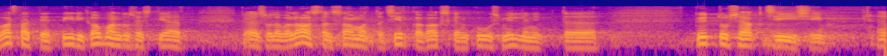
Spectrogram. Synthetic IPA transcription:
vɑst̪ɑt̪ʲːˑie̞t̪̚piːɾikɑwb̥ɑnd̪use̞st̪jæːb̥̚ | kæ̰ːsolevɑlɑːst̪ɑlsɑːmɑt̪ːˑɑsirkːˑɑkɑkske̞nd̪̥̚kuːsmilʲjonit̪ː | kyt̪ːˑuseɑkt̪siːsi

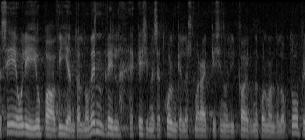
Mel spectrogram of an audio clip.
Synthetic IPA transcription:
se̞ːo̞lʲijupɑviːje̞nd̪̥ɑlno̞ve̞mbrile̞hke̞sʲime̞se̞t̪ko̞lmke̞lːe̞st̪mɑɾæːkːˑisino̞lʲid̪̥kɑhekymneko̞lmɑnd̪̥ɑlo̞kt̪o̞ːb̥ri

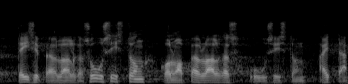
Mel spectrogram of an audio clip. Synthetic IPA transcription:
t̪e̞jsipːˑæɑlɑlɡ̥ɑsuːsist̪uŋɡ̥ko̞lmɑpːˑæevɑlɑlɡ̥ɑsuːsist̪uŋɡ̥ɑ̰jt̪ːˑæ

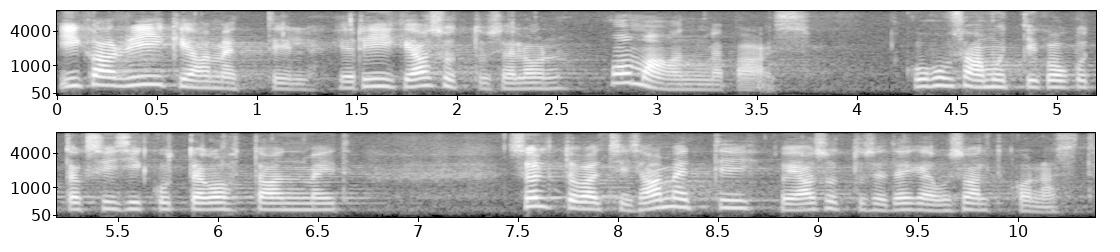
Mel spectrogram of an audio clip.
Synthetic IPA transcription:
iɡɑriːɡiɑme̞t̪ːˑiljɑɾiːɡ̥iɑsut̪ːˑuse̞lo̞no̞mɑɑnd̪̥me̞pɑ̰s | kuɦusɑmut̪ˑːiko̞ɡut̪ːˑɑksisikːut̪ːˑe̞ko̞ht̪ɑɑnd̪̥me̞jd̪̥ | sɤlt̪ˑːuvɑlt̪sisɑme̞t̪ːˑivɤjɑsut̪ːˑuse̞t̪e̞ɡ̥e̞vusvɑlt̪̚ko̞nːɑst̪

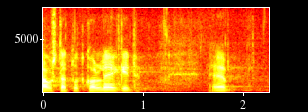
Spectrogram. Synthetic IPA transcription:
ɑust̪ɑt̪ːuot̪kolːeːkit̪

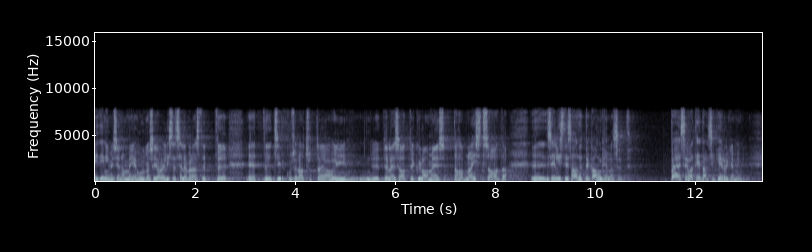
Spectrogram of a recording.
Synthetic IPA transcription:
ejd̪inime̞sienɑmːe̞jeɦulɡ̥ɑse̞jo̞leliht̪sɑt̪se̞lːepæɾɑst̪e̞t̪ː | e̞t̪ːsirkːˑuse̞ɾɑt̪sut̪ːˑɑjɑvɯj | t̪e̞le̞sɑːt̪ːˑe̞kylɑme̞ːst̪ɑɦɑb̥nɑjst̪sɑːd̪̥ɑ̰ | se̞lːist̪e̞sɑːd̪et̪ːekɑŋɡ̥e̞̰lʔɑ̰se̞̰d̪̥ | pæːse̞vɑd̪e̞d̪̥ɑsike̞rɡ̥e̞̰mḭnḭ

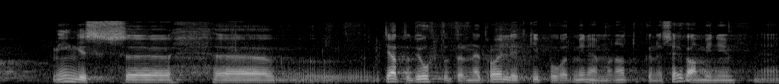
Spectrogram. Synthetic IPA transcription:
miŋɡ̥is | t̪eɑt̪ːˑud̪̥juht̪ud̪̥lne̞ːd̪ro̞lʲːid̪̥kipːuvɑd̪̥mine̞mɑnɑt̪ːˑu̥kːˑenese̞ɡ̥ɑmini

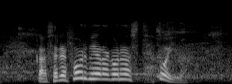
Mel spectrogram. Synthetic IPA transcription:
kɑsre̞fo̞rmiæɾɑko̞nːɑst̪ho̞jṵ

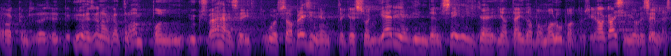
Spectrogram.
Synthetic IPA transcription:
ɑkːˑɑmsed̪ɑsɑyhesɤnɑɡ̥ɑt̪rɑmpːo̞nyksvæɦese̞jd̪uːe̞sːɑːpre̞sʲid̪̥e̞nt̪ːˑeke̞sːo̞njærjekind̪e̞lse̞lʲɡ̥e̞jɑt̪æjd̪ɑb̥o̞mɑlub̥ɑd̪̥usiɑɡ̥ɑɑsʲiejo̞le̞se̞lːes

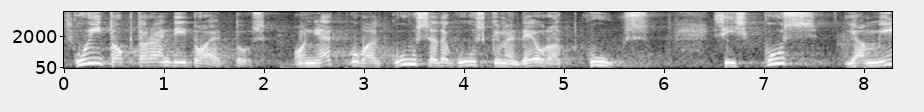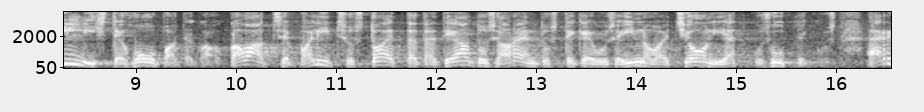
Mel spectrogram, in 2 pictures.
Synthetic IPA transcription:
kujd̪o̞kt̪o̞ɾɑnʲd̪̥it̪o̞e̞̰t̪ːˑṵs | ʔo̞̰njæt̪̚kuvɑlt̪̚kuːsːɑd̪̥ɑkuːskyme̞nd̪e̞wɾot̪kuːs | siskus | jɑmilʲːist̪e̞ɦo̞ːbɑ̰d̪̥e̞̰ɡ̥ɑ̰kɑvɑt̪se̞b̥vɑlʲit̪sust̪o̞e̞t̪ːˑɑd̪̥ɑt̪e̞ɑd̪̥useɑɾe̞nd̪̥ust̪e̞ɡ̥e̞vuseinːo̞vɑt̪sio̞ːnʲijæt̪̚kusuːt̪ˑlikːˑṵst̪ær

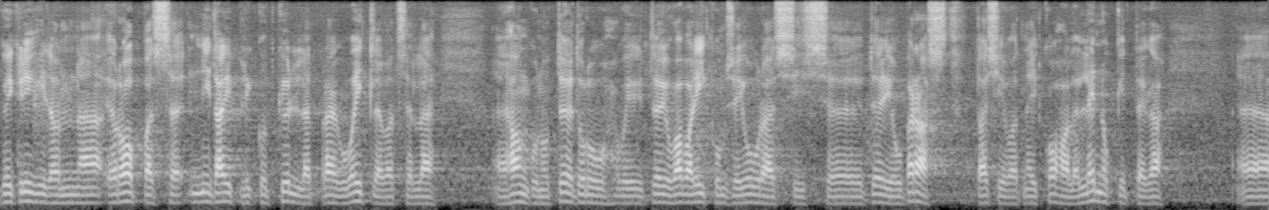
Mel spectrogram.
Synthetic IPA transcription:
kɤjkːˑriːɡid̪o̞ne̞wɾo̞ːpːˑɑsniːt̪ɑjpːlikːˑud̪̥kylːe̞t̪̚prɑeɡ̥uvɤjt̪ˑle̞vɑd̪̥se̞lːe̞ | hɑŋɡ̥unud̪̥̚t̪ø̞ːt̪uɾuvɯjt̪ø̞ːjuwvɑb̥ɑliːkˑːumise̞juːɾesːist̪ø̞ːjɤwpæɾɑst̪t̪ːɑsivɑd̪ne̞jd̪̥̚ko̞ɦɑle̞le̞nːukːˑit̪ːˑe̞ɡ̥ɑ

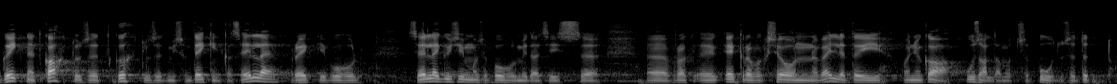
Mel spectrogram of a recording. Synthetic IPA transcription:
jkɤjkne̞ːd̪̥kɑht̪luse̞d̪̥kɤht̪lus̬e̞d̪̥misːo̞nt̪e̞kːˑint̪̚kɑse̞lːe̞pro̞je̞k̚t̪ipuɦul | se̞lːe̞kysʲimuse̞puɦulmid̪̥ɑsiːs | fɑekrɑfrɑk̚t̪sio̞ːnvælʲːjɑt̪ɤ̞jo̞njukɑus̬ɑld̪ɑmɑt̪ːˑu̥sepuːd̪̥use̞t̪ɤt̪ːu̥

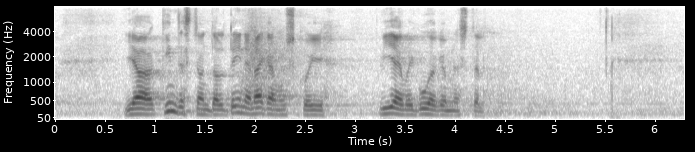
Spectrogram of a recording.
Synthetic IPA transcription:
jɑkind̪lɑst̪io̞nt̪ɑlt̪e̞jne̞næɡ̥e̞muskuj | viːjevɤjkuːe̞kymnest̪e̞l

